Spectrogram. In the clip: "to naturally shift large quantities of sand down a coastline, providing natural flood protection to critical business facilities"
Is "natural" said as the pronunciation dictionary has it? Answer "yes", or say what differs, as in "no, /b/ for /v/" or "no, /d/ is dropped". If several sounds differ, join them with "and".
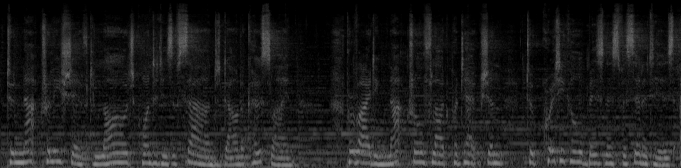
yes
